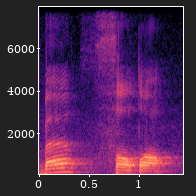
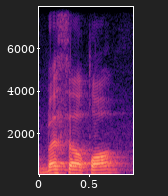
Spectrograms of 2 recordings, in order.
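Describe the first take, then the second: First: The s sound is heavy and emphatic. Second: The s sound is light and plain. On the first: "يقولون بسط، بسط، فيفخمون" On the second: This is the original form of the word. "بدل من أن يقولوا بسط"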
